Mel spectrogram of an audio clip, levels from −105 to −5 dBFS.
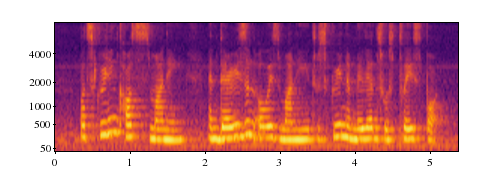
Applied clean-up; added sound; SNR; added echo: none; none; none; none.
